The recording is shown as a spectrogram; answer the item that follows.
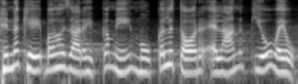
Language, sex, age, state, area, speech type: Sindhi, female, 30-45, Chhattisgarh, urban, read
